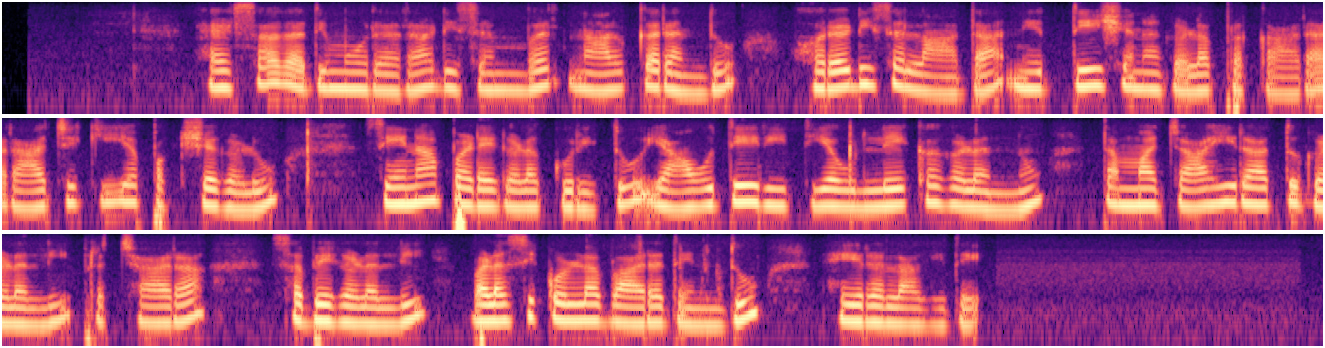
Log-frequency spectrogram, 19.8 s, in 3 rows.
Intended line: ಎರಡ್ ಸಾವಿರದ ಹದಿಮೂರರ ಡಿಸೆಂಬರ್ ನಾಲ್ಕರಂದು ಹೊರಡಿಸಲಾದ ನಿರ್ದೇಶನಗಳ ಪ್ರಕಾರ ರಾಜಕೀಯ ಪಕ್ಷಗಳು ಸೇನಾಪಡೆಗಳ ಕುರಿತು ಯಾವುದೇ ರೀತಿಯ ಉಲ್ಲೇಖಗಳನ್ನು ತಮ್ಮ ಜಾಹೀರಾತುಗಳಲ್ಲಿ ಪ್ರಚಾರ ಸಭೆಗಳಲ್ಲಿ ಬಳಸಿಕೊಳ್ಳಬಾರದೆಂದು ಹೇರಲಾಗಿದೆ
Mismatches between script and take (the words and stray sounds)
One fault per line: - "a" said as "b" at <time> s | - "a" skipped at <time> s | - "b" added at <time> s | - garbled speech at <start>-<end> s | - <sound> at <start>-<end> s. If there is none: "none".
none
